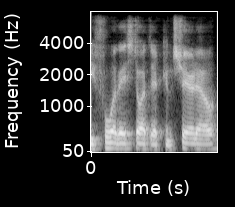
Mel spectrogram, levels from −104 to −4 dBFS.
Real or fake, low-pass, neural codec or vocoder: fake; 7.2 kHz; autoencoder, 48 kHz, 32 numbers a frame, DAC-VAE, trained on Japanese speech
